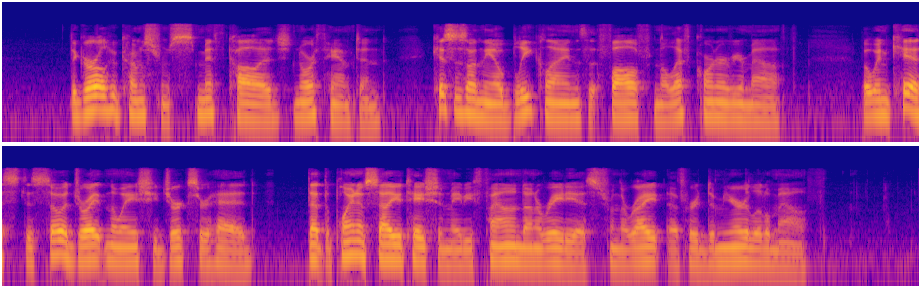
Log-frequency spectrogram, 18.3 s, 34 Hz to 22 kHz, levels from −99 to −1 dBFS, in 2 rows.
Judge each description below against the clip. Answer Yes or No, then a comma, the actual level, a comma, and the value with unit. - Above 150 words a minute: Yes, average, 175 wpm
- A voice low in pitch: Yes, low, 105 Hz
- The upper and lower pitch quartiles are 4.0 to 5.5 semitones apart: No, average, 3.0 semitones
